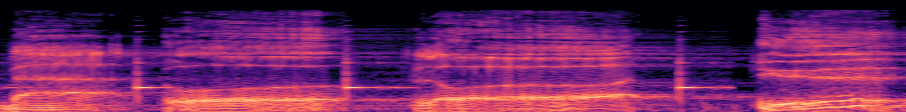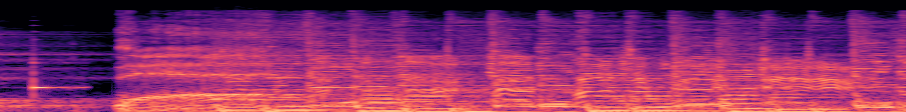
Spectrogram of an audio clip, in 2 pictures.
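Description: A rapid string of five loud burps, several deep croaking belches in a row with brief gaps, then a longer sustained rumbling burp running to the end, presented as a top-five burp segment on the Rede Atlântida radio network.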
